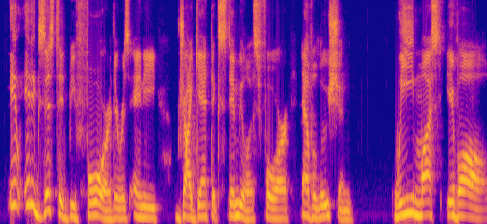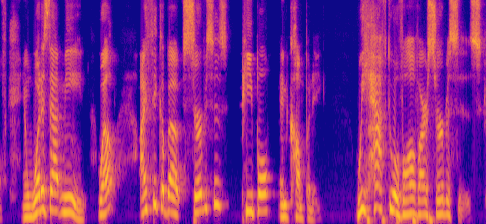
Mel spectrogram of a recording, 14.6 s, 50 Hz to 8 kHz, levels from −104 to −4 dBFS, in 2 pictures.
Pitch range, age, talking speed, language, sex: 160-215 Hz, 40-59, 135 wpm, English, male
